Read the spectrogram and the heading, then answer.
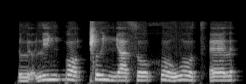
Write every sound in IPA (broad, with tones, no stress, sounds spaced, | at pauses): lʲ ɔ̰˨ lʲ e˦ ɲ ɠ ɔ˦˨ ǁ ɯ˦ ɲ a˧ s o˧ x o˦˨ w o˦˨ t͡sʼ ɛ˧ l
